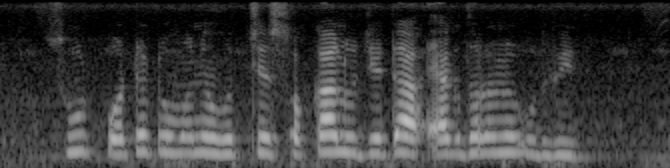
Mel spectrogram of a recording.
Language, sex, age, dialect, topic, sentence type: Bengali, male, 25-30, Western, agriculture, statement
